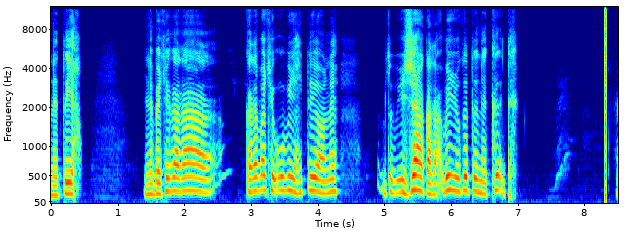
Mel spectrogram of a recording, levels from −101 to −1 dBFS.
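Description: File tags played as audio appear at 8.30 s, near the end of the speech: an embedded cover picture, stored as compressed data, is read out as if it were samples, producing a very loud burst of white-noise static with hard edges.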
